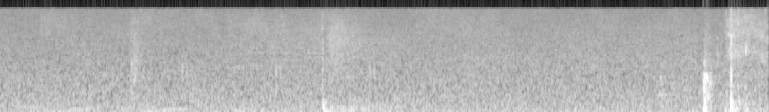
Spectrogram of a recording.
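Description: Footsteps tread on grass.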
